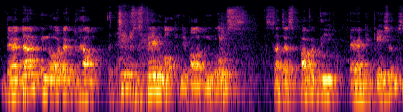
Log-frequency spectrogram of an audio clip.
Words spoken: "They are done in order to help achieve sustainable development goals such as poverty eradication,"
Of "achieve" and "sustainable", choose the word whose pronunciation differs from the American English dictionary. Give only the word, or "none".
achieve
